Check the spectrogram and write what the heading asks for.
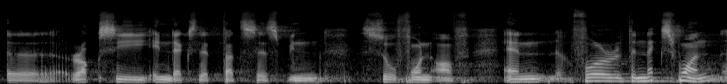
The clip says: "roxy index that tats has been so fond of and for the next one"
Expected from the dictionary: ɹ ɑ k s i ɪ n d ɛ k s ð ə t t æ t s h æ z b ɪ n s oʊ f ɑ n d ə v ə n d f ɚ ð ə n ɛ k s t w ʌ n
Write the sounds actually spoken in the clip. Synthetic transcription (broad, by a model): ɹ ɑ k s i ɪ n d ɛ k s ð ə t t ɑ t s h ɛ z b ɪ n s oʊ f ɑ n ə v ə n f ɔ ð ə n ɛ k s t w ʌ n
